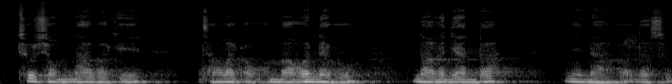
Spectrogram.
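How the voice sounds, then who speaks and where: A dark, mellow, somewhat breathy voice at a moderate pace, fairly even in intonation, with audible room echo. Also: man. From eastern Bhutan. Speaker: Buddhist teacher. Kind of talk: dharma talk.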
